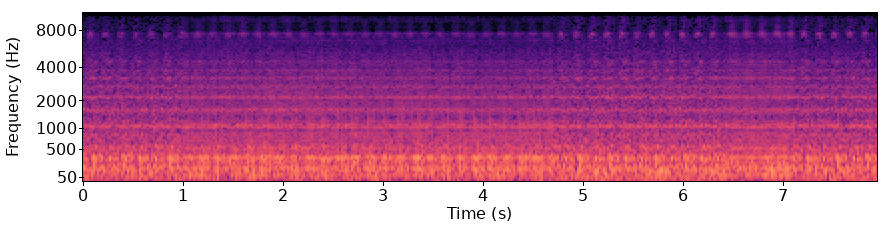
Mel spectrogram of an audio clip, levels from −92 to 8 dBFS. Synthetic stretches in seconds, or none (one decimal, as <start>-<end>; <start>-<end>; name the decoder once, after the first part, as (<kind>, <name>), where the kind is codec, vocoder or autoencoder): 1.0-4.7 (vocoder, WaveNeXt); 6.4-7.1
